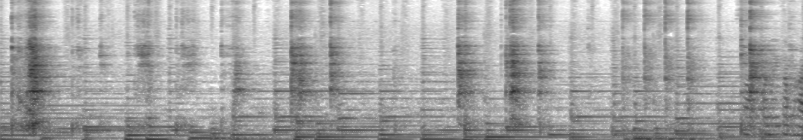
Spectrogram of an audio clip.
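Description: Thick mashed dal for dal pakvan is ladled from a pot into another vessel. Close metal clinks and scrapes of a spoon against the pots repeat in an uneven rhythm.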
